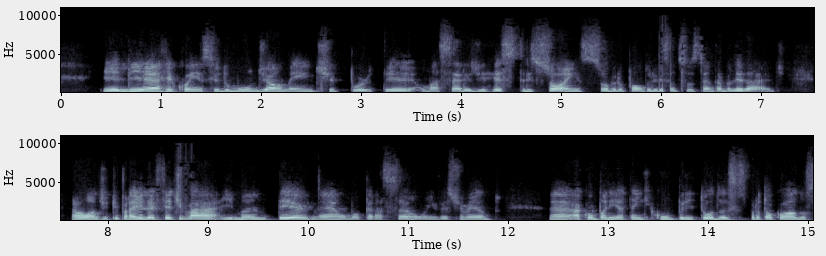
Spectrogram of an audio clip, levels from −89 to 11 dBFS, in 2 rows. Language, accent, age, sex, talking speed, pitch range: Portuguese, Brazilian, 40-59, male, 145 wpm, 170-200 Hz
